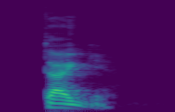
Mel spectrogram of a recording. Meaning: tag
- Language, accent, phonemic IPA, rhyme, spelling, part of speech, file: French, France, /taɡ/, -aɡ, tag, noun, LL-Q150 (fra)-tag.wav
